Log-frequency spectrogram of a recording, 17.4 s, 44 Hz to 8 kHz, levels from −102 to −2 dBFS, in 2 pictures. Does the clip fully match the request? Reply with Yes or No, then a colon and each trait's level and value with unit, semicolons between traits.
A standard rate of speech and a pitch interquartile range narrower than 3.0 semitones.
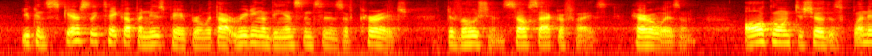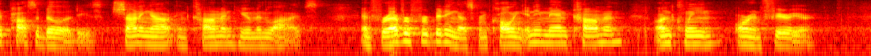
Yes: average, 155 wpm; narrow, 2.6 semitones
